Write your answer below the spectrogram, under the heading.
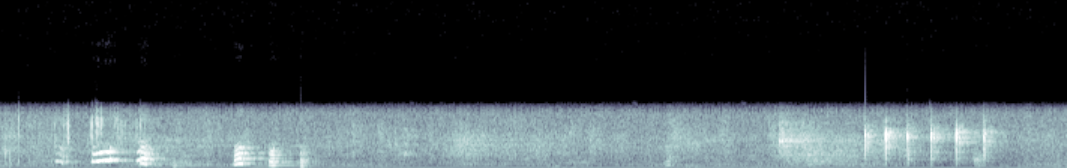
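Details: Grand Basset Griffon Vendéen puppies give a few sharp, high yelps and whimpers in the first two seconds, then quieter short yips near the end, over a low background hum.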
